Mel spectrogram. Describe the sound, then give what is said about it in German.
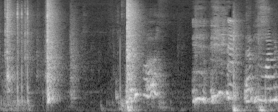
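Two sharp slapping impacts about a second apart as toy darts smack against a person's back, followed by voices and a bit of laughter. “Nee, sie hat noch einen Pfeil. Der hat sie jetzt kommt noch einer. Nicht auf meinen Kopf. Nee. Auf meinen Rücken.”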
